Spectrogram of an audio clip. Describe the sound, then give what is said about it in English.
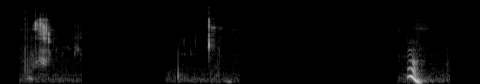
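Sips of bourbon mixed with Coke: three short, wet mouth sounds of sipping and swallowing, separated by pauses, the last one fuller and deeper, with no talk. “So, I just mix it with some Coke to see what it's going to flavor, what it's going to taste like. Let's see what it is.”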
